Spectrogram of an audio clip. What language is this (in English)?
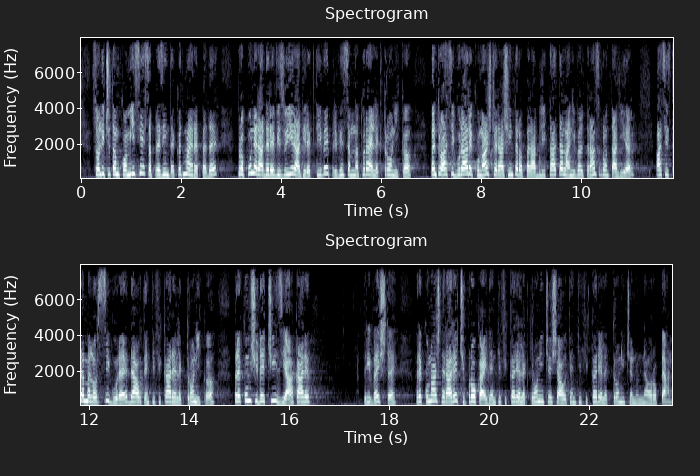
Romanian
